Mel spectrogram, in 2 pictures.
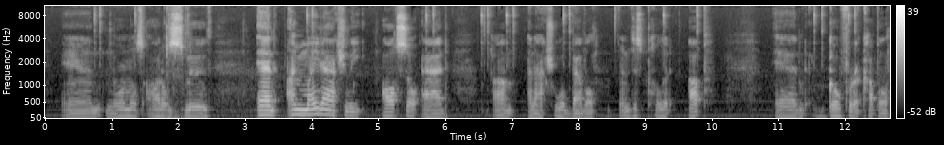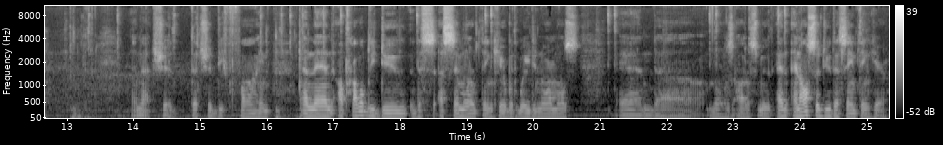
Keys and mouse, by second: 0.8 click, 1.4 click, 2.0 alt+a, 2.1-3.4 middle drag, 5.8 click, 6.6 click, 6.9-7.9 drag, 9.3-9.9 drag, 11.5 click, 12.1 click, 13.2 alt+a, 13.3-13.8 middle drag, 14.6-15.9 middle drag, 16.2 shift+middle drag, 16.5-16.9 middle drag, 18.3-19.4 drag, 21.2 drag, 22.6 click, 23.7 click.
